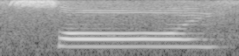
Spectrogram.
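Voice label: "soi1", Cantonese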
